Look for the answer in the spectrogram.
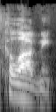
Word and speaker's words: Cologne: I actually, I know how to pronounce that. It's Cologne. Cologne.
